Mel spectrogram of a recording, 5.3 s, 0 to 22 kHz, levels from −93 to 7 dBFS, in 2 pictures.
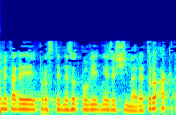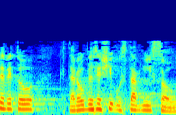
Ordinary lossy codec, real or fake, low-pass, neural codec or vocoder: MP3, 24 kbps; real; 7.2 kHz; none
